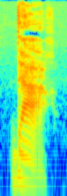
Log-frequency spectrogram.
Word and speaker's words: Arz: voilà qu'ils abordent l'île d'ars qui s'écrit à rzd attention on ne prononce pas le z à la fin lille d'art donc concerner aussi les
